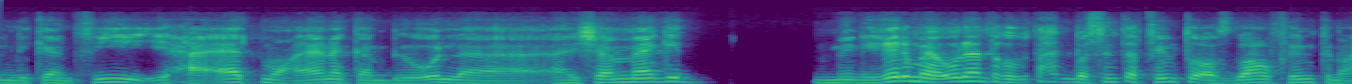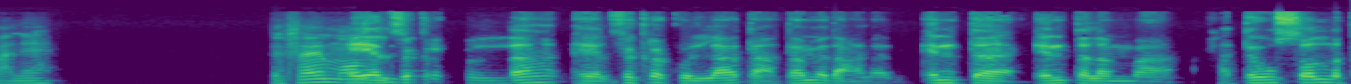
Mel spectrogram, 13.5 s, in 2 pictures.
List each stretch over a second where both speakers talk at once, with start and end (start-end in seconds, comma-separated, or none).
none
